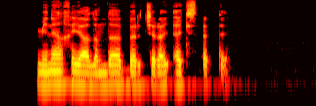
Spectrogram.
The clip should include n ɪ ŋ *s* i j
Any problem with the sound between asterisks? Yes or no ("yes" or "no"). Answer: yes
